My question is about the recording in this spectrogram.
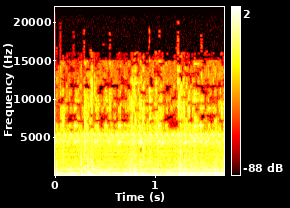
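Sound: horse hooves clip-clopping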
